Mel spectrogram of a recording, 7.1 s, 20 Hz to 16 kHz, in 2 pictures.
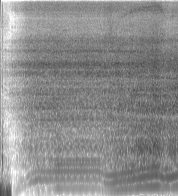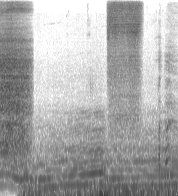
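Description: A Porsche 911 Turbo S full of passengers and carrying 150 kg of ballast in the front boot launches hard, its engine note climbing steadily through several gearshifts, loud and close from inside the cabin.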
